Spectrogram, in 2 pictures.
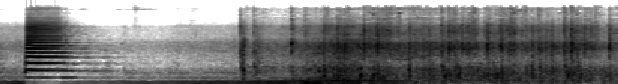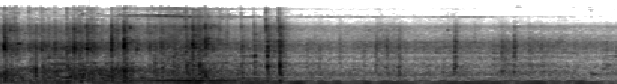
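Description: PNR PT INKA diesel-hydraulic multiple unit sounding one short horn blast as it approaches, then passing close by: a steady diesel engine drone under rising wheel-on-rail noise with scattered clicks over the rail joints, fading away over the last few seconds.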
